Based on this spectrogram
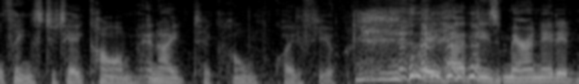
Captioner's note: laughter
